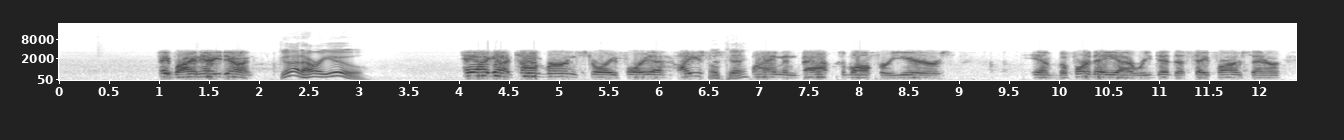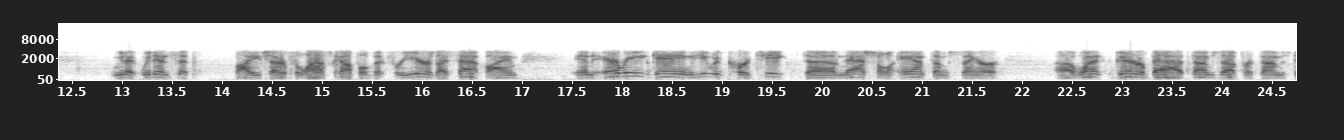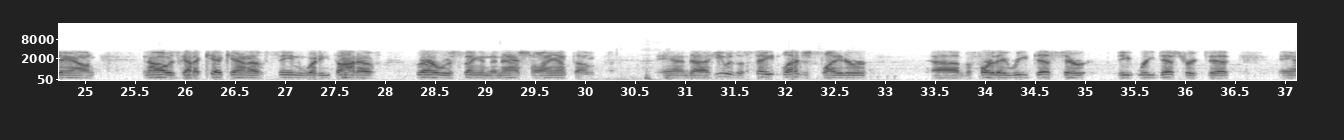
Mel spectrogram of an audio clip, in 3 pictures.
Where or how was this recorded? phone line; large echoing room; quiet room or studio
phone line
